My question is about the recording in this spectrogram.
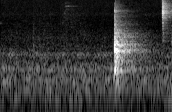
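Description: A single sharp knock about one and a half seconds in, with a short ringing tail: a drinking cup set down on the wooden bar counter. Before it, only faint room tone.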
